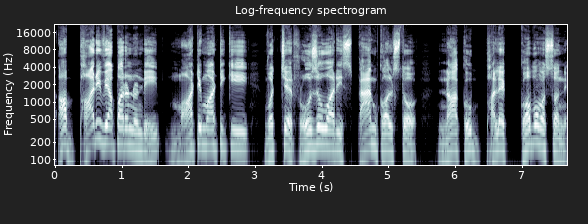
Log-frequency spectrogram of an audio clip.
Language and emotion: Telugu, angry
